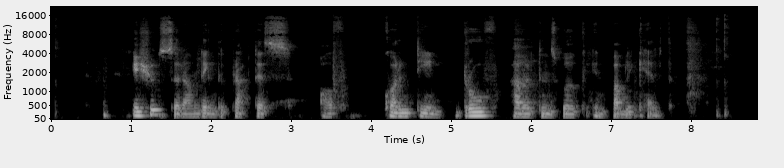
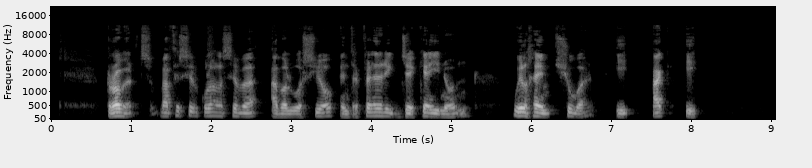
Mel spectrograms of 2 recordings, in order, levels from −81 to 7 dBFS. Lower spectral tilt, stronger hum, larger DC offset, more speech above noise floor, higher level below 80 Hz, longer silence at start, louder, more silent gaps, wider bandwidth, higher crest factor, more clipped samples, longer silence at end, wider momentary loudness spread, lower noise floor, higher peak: about the same, -5.5 dB/octave vs -5 dB/octave; neither; neither; second, 44 dB vs 54 dB; first, -66 dBFS vs -74 dBFS; about the same, 0.65 s vs 0.7 s; second, -31 LUFS vs -27 LUFS; neither; first, 16 kHz vs 11.5 kHz; about the same, 22 dB vs 24 dB; neither; second, 0.35 s vs 1 s; first, 24 LU vs 14 LU; second, -74 dBFS vs -80 dBFS; second, -8 dBFS vs -4 dBFS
